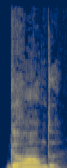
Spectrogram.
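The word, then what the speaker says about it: grande: gra becomes Grand and you pronounce the d because there's an e on the end ground so Anna how would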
